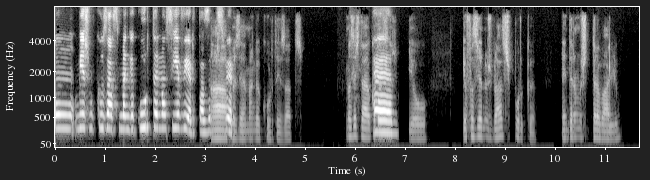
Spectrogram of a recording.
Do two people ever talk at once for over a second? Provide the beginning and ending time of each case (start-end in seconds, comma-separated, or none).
none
